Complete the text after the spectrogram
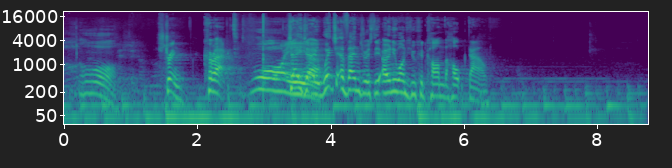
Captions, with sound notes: - Oh! - String. - Correct. - Whoa! (claps) - JJ, which Avenger is the only one who could calm the Hulk down?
